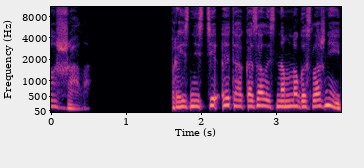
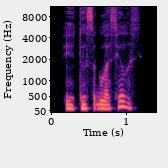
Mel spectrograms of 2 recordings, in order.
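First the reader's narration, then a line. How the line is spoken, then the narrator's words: Calm clarifying. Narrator (Russian): Тем же спокойным тоном уточнил он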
